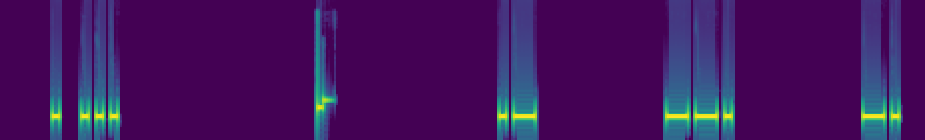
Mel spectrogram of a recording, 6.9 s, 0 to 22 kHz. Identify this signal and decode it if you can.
Morse code, heard as a keyed tone, about 22 wpm, spaced as for 10 wpm, 700 Hz. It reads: ES AGN
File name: Top 20 QSO Elements - 6x Character Spacing - 22wpm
